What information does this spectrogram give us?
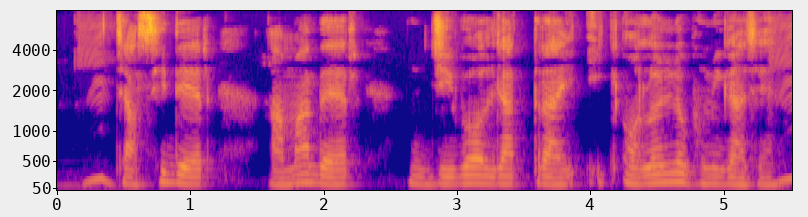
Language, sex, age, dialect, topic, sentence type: Bengali, male, 31-35, Jharkhandi, agriculture, statement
